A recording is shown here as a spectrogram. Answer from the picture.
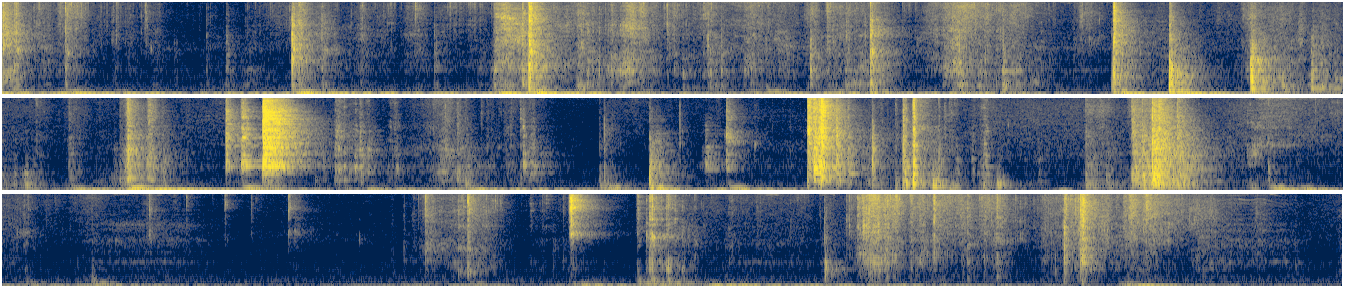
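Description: Plastic shrink-wrap being slit and torn off a cardboard trading-card box, crinkling as it comes away, then the box opened and its hard black inner box lifted out and handled, with irregular knocks and thumps.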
